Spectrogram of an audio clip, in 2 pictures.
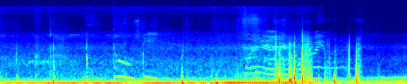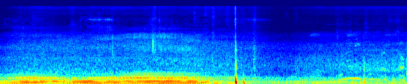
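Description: Steady low outdoor rumble, with a vehicle engine swelling up and fading away in the middle, a single sharp knock a little before the end, and a few brief voices.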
